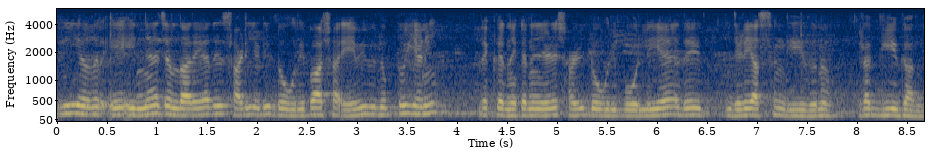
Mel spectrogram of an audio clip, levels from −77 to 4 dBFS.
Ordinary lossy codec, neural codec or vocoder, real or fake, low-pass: none; none; real; 5.4 kHz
